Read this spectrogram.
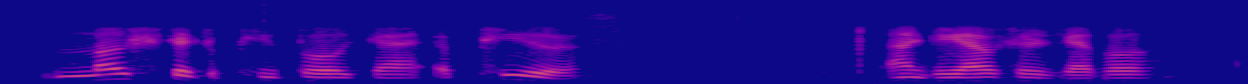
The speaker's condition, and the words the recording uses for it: Tongue cancer surgery. Today I'm speaking, which, and pretty clearly also, I'm able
